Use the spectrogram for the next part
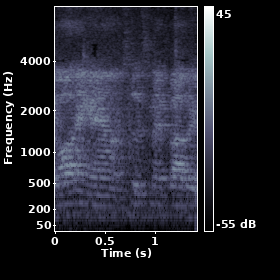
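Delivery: usual speaking voice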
